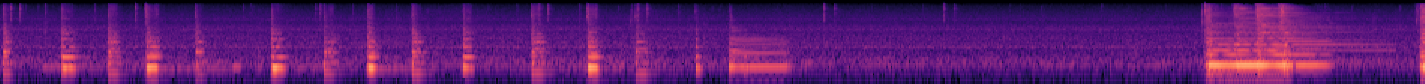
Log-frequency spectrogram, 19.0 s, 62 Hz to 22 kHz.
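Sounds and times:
electric guitar picked: 0:00.0 - 0:10.6, 0:16.0 - 0:19.0.

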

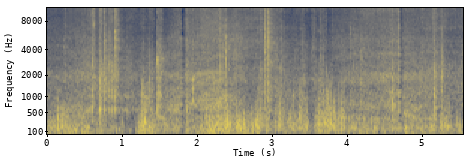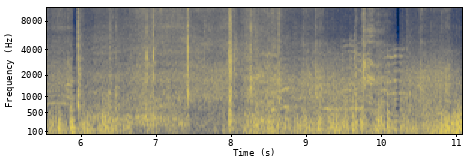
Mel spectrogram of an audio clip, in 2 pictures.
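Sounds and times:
skateboard wheels rolling on wood: 0:00.0 - 0:11.0
skateboard clacking on ramp: 0:00.1 - 0:11.0
skateboard clattering away: 0:00.2 - 0:09.9.

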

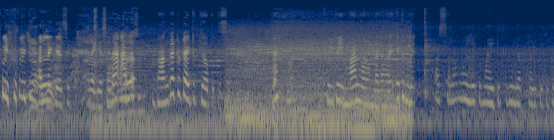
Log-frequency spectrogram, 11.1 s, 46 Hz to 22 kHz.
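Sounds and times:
woman talking: 0:00.0 - 0:04.4, 0:06.5 - 0:11.0
vehicle motor rumble: 0:01.8 - 0:08.3.

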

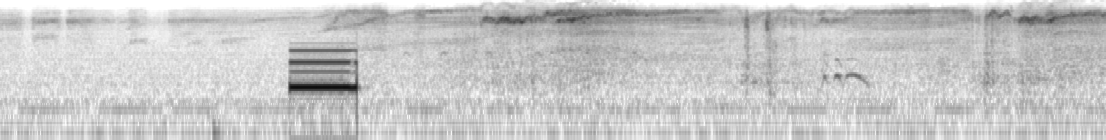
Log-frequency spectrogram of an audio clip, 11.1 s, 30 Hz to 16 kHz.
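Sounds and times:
whine of electric race car motors: 0:00.1 - 0:11.0
electronic start tone: 0:02.9 - 0:03.6.

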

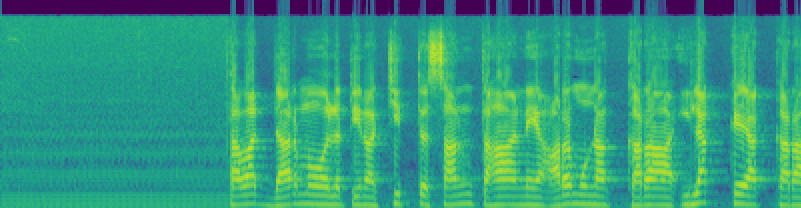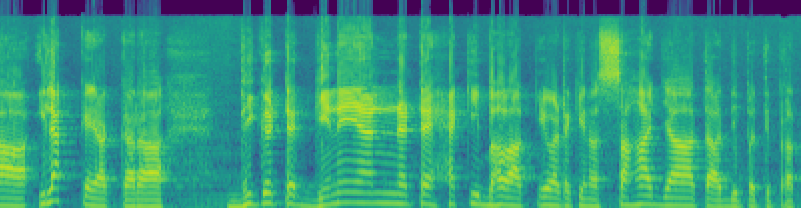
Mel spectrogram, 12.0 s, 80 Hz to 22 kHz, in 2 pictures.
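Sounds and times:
electrical mains hum: 0:00.0 - 0:12.0
man talking: 0:01.7 - 0:12.0.

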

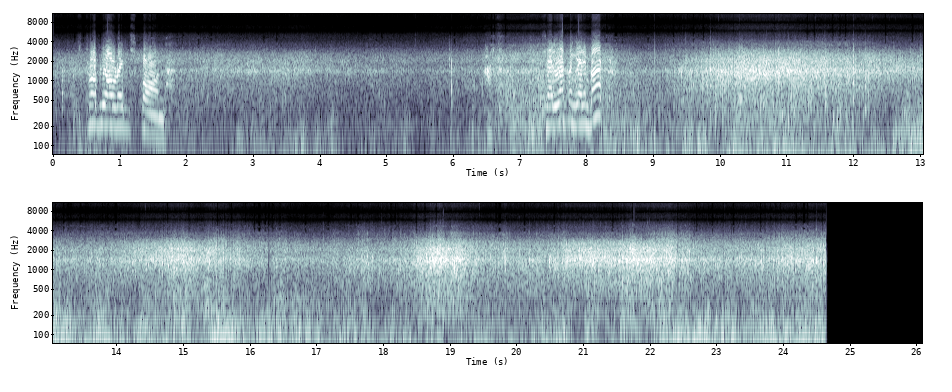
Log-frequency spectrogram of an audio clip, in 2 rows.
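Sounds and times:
waves breaking over rocks: 0:00.0 - 0:24.6.

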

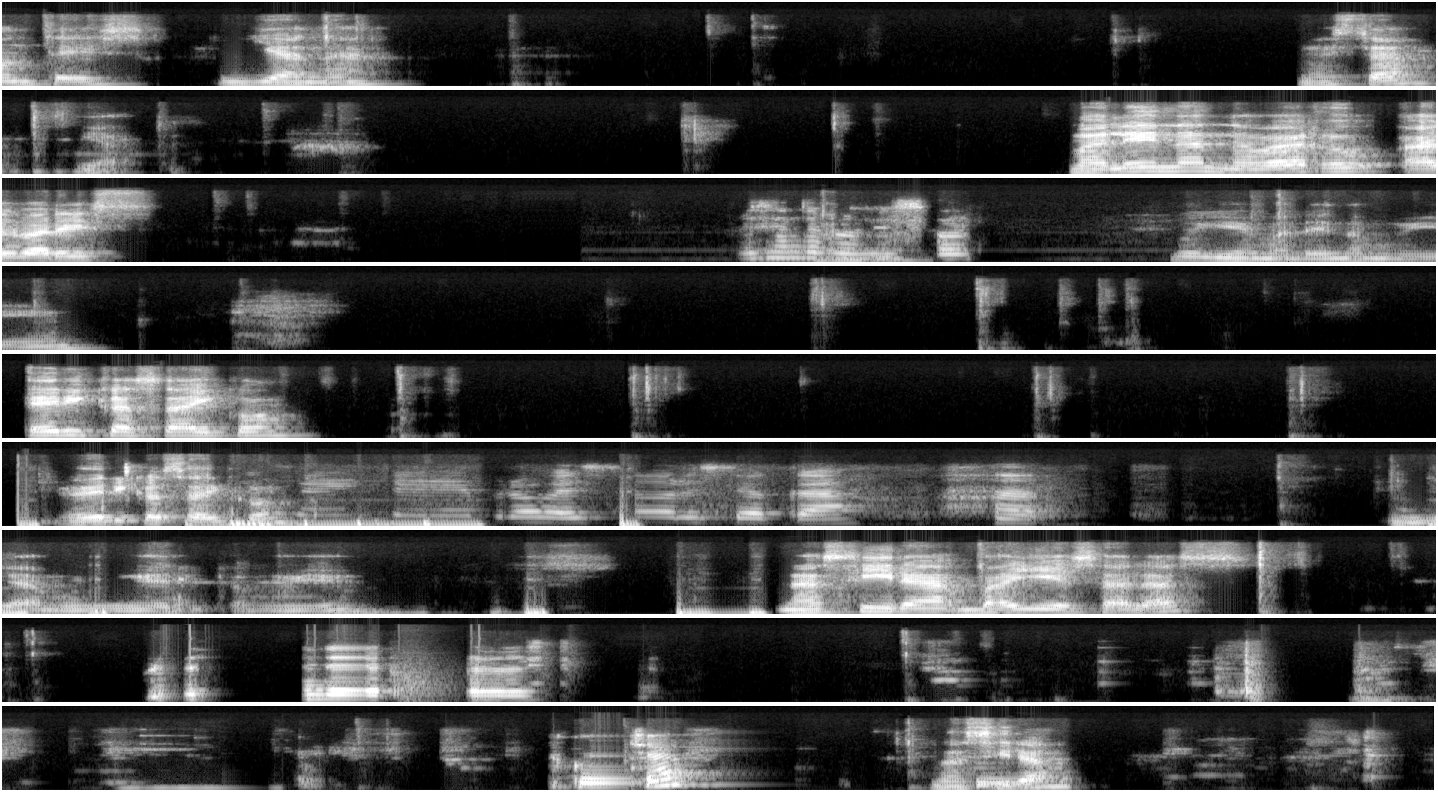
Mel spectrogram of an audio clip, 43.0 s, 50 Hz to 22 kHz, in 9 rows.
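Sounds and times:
man speaking: 0:00.0 - 0:01.4, 0:12.2 - 0:12.7, 0:13.5 - 0:14.7, 0:24.0 - 0:25.5, 0:28.6 - 0:30.1, 0:31.0 - 0:32.9, 0:41.4 - 0:41.8.

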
